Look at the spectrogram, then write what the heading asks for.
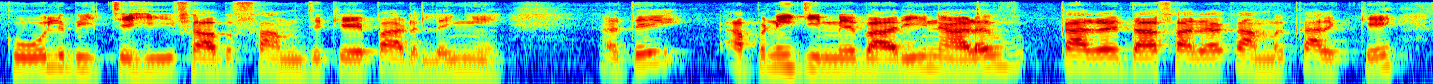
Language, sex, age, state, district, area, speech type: Punjabi, male, 18-30, Punjab, Rupnagar, rural, spontaneous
